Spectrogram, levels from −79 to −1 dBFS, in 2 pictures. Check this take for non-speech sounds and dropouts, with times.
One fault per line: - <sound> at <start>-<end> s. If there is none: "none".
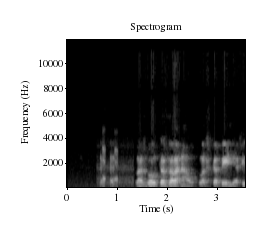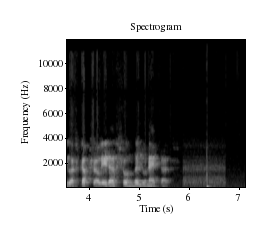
- laugh at 0.7-1.0 s
- thud at 6.3-6.6 s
